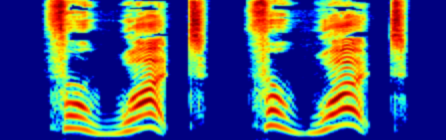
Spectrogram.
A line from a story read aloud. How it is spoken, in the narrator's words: he shouted after me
